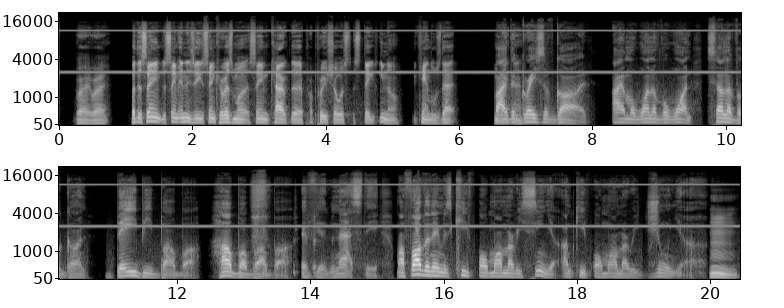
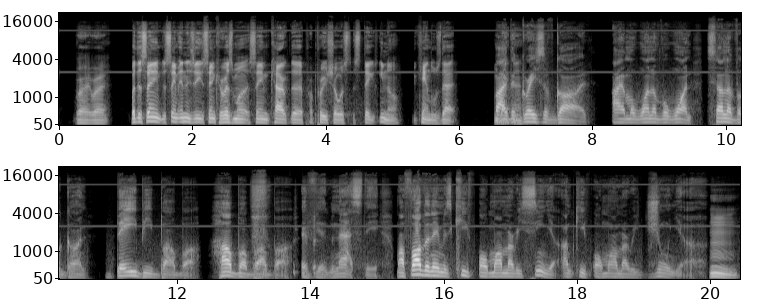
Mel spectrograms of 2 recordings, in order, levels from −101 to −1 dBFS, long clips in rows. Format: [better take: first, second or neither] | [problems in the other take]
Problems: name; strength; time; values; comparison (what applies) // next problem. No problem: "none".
second | high-pitched whine; loud; throughout; 2.5 kHz, 6 dB below the speech; faint in the second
